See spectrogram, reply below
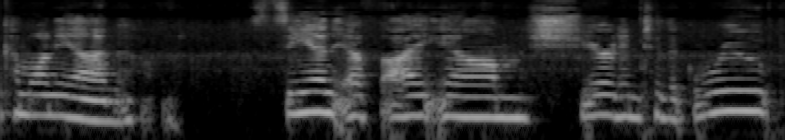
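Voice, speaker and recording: A woman's voice: on the high side, bright, forceful tone, low-quality recording. A middle-aged woman, chatting casually as she hosts a craft live stream and greets viewers by name. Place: home craft desk.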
